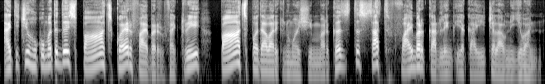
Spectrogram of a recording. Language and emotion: Kashmiri, neutral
